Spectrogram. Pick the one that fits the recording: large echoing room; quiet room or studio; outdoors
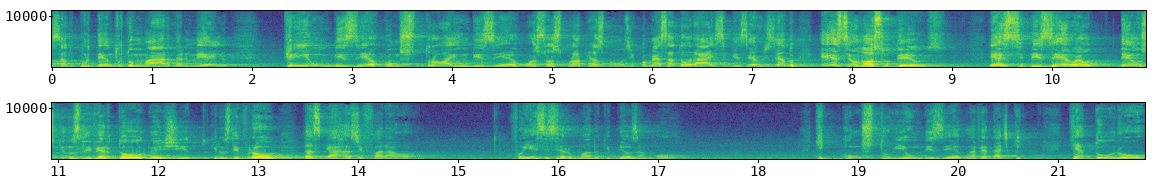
large echoing room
